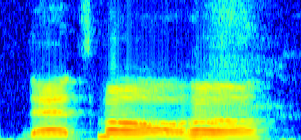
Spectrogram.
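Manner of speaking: imitated booming voice. Recounting a man nearby commenting while he pees, in a retold booming voice. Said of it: "I hear this booming voice".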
